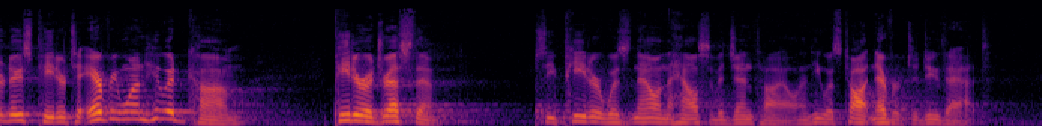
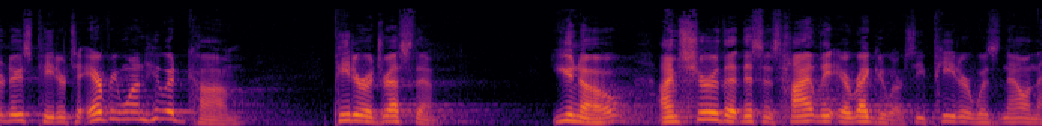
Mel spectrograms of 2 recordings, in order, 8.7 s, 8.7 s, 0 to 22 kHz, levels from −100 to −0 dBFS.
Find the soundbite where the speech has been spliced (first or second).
first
